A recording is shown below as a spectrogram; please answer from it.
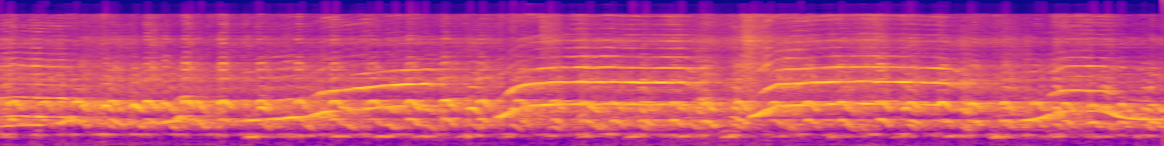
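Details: Zoo siamangs kept in separate cages, shouting to communicate with each other across a distance: overlapping tones rise steeply in long whooping glides, several voices layered into a dense, continuous chorus.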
